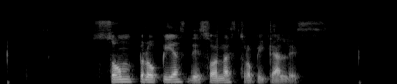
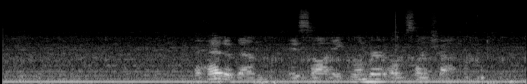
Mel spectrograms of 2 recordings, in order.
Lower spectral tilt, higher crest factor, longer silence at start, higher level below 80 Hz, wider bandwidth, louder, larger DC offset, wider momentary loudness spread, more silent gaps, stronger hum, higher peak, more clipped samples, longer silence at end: second, -6.5 dB/octave vs -8.5 dB/octave; about the same, 20 dB vs 20 dB; first, 1 s vs 0 s; second, -58 dBFS vs -46 dBFS; second, 8.4 kHz vs 10.5 kHz; second, -28 LUFS vs -23 LUFS; neither; about the same, 12 LU vs 11 LU; neither; neither; second, -10 dBFS vs -2 dBFS; neither; first, 0.95 s vs 0 s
